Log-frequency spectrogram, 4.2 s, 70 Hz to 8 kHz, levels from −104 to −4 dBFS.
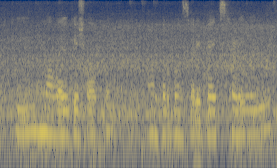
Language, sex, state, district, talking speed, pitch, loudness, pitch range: Hindi, female, Bihar, Sitamarhi, 185 wpm, 180 Hz, -30 LUFS, 175-180 Hz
